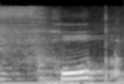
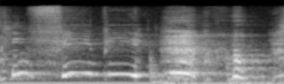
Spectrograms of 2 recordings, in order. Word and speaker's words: Phoebe: Ich habe sehr oft gehört bei meinem letzten Video, der Name wird nicht Phoebe nicht Phob, wie ich das gesagt habe, ausgesprochen, sondern Phoebe. Und das haben mir so viele gesagt.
